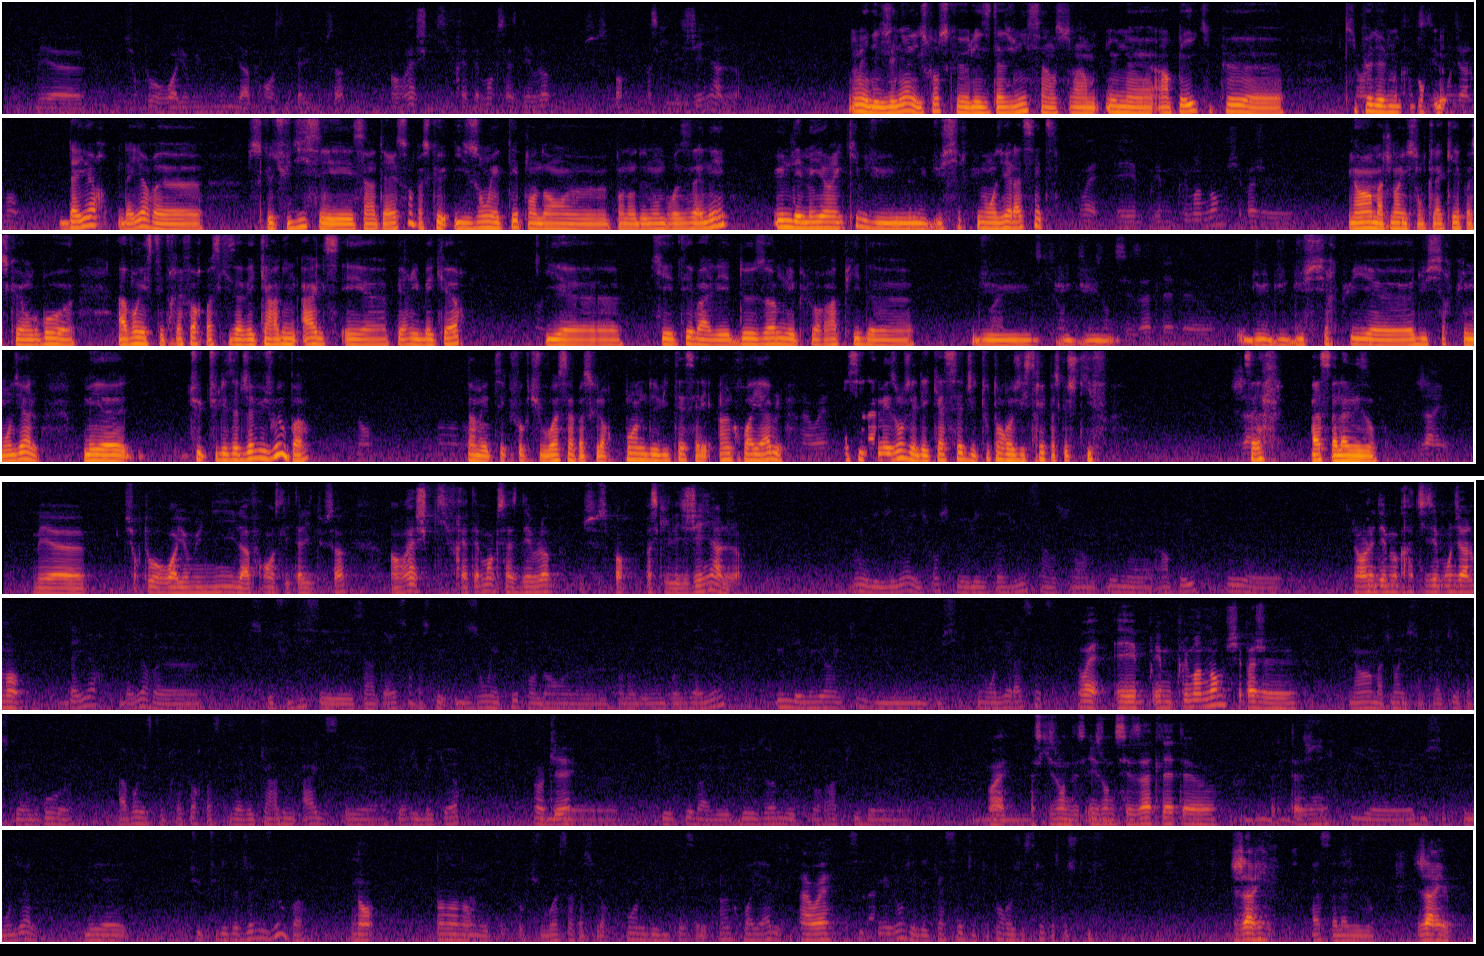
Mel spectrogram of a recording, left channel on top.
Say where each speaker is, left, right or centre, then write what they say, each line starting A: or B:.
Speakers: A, on the right (about 35°); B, on the left (about 50°).
A: mais euh, surtout au Royaume-Uni, la France, l'Italie, tout ça. En vrai, je kifferais tellement que ça se développe, ce sport, parce qu'il est génial, genre.
B: Oui, il est génial et je pense que les États-Unis, c'est un, un- une, un pays qui peut, euh, qui
A: Genre
B: peut
A: le
B: devenir
A: démocratiser
B: bon. Mais
A: mondialement.
B: d'ailleurs, d'ailleurs, euh, ce que tu dis, c'est, c'est intéressant parce que ils ont été pendant, euh, pendant de nombreuses années une des meilleures équipes du, du circuit mondial à sept
A: Ouais, et, et plus maintenant, je sais pas, je...
B: Non, maintenant ils sont claqués parce que en gros, euh, avant ils étaient très forts parce qu'ils avaient Carlin Hiles et euh, Perry Baker
A: Ok,
B: qui, euh, qui étaient bah, les deux hommes les plus rapides euh, du,
A: ouais. parce qu'ils
B: du,
A: ont, des- ils ont de ces athlètes euh,
B: du,
A: aux
B: du,
A: États-Unis?
B: du circuit, euh, du circuit mondial. Mais euh, tu, tu les as déjà vus jouer ou pas?
A: Non, non, non, non.
B: non mais tu sais qu'il faut que tu vois ça parce que leur pointe de vitesse, elle est incroyable.
A: Ah ouais?
B: Passe à la maison, j'ai des cassettes, j'ai tout enregistré parce que je kiffe.
A: J'arrive,
B: Ça, <laughs> passe à la maison.
A: j'arrive.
